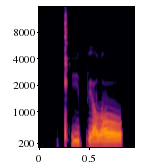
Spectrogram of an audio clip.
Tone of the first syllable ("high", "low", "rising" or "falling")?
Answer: low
